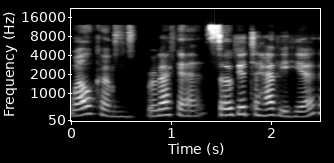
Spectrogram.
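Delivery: jokey, put-on podcast host voice. Welcoming a guest at the start, joking: put-on podcasting voice. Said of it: "This is my podcasting voice".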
